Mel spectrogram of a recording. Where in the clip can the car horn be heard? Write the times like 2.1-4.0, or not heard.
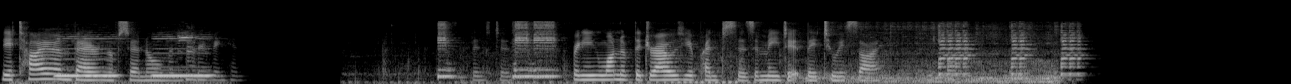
0.1-2.2, 4.3-5.6, 9.3-10.8.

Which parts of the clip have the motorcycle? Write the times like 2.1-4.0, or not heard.
3.4-10.6.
